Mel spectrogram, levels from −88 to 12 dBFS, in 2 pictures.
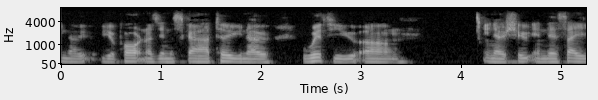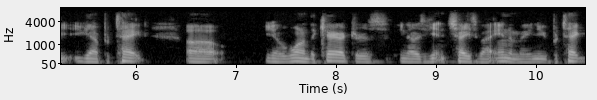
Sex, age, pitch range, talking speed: male, 20-39, 115-125 Hz, 235 wpm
